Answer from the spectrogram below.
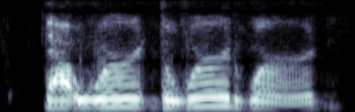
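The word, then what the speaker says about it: wyrd: that word the word word word w y r d has come up both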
